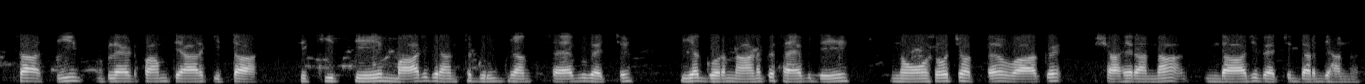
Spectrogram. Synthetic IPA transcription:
saːsiːplɛːʈpʰaːɾmt̪jaːɾkiːt̪aː | sɪkʰːiːt̪eːmaːd͡ʒɡɾənt̪ʰɡʊɾuːɡɾə̃nt̪ʰsɛːɪbʋɪt͡ʃ | jaɡʊɾnaːɳəksɛːɪbd̪eː | nɔːsɔːt͡ʃɔət̪ːəɾʋaːk | ʃaːɦɪɾaːnãː | ənd̪aːd͡ʒʋɪt͡ʃd̪əɾd͡ʒɦən

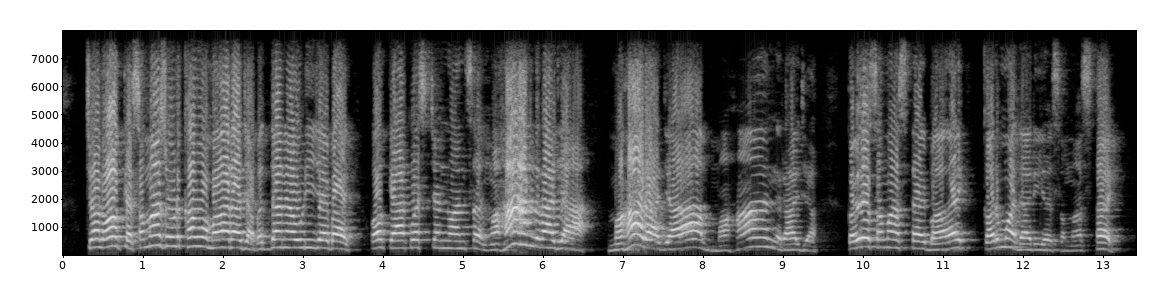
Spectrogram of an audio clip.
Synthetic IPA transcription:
t͡ʃəlokesəmad͡ʒoɽkʰaʋõməɦaɾaːd͡ʒabəd̪ʱːaneawɽid͡ʒajbʱajokeakʋest͡ʃənːoansəɾməɦanɾaːd͡ʒa | məɦaɾad͡ʒaməɦanɾaːd͡ʒa | kəjosəmast̪ʰaːjbʱajkəɾməd̪aɾijəsəmad͡ʒt̪ʰaj

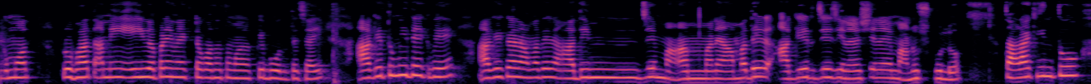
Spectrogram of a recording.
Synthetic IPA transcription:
ɡmot̪̚ | pɾobʱat̪amiejbɛpaɾemɛk̚ʈakɔt̪ʰat̪omakebolt̪et͡ɕajaɡet̪umid̪ekʰbeaɡekaɾamad̪eɾad̪imd͡ʑemamaneamad̪eɾaɡeɾd͡ʑed͡ʑenaɾeʃoneɾmanuʃɡulot̪aɾakint̪u

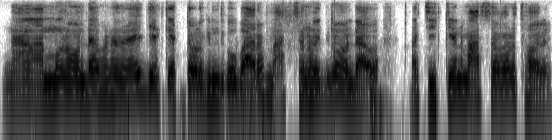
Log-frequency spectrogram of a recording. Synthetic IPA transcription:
nãamɔɾɔɳɖabʱɔɽannaĩd͡ʒeket̪ɔɽk̬imit̪ikobaɾɔmat͡ʃʰɔnɦojt̪inɔɔɳɖabɔat͡ʃikenmasɔkɔɾɔt̪ʰɔɾɛ

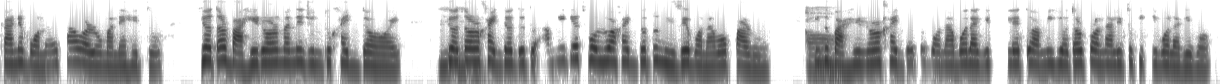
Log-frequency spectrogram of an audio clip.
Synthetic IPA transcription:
kaɹɔnɛbɔnajsawaɹʊ̃manɛɦɛtʊ | hiɦɔtɔɹbaɦiɹɔɹmanɛzuntʊkʰajdɔɦɔj | hiɦɔtɔɹkʰajdɔtutʊʔamietiatʰolʊwakʰajdɔtʊnizɛbɔnabɔpaɹʊ̃ | kintubaɦiɹɔɹkʰajdːɔtʊbɔnabɔlaɡilɛtʊamihiɦɔtɔɹpɹɔnalitʊkʰikibɔlaɡibɔ

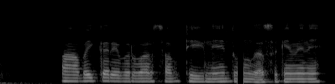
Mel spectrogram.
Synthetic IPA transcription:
ɦãːbəiːkəɾeːbəɾbaːɾsəbʈʰiːknẽːd̪ud̪asəkẽːʋẽːnẽː

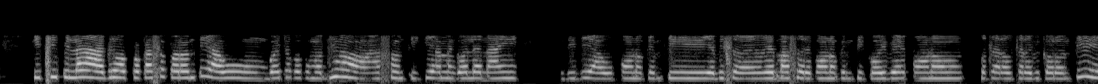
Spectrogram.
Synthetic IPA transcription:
kit͡ʃʰipilaːɡɾɔɦɔpɾɔkasɔkɔɾɔnt̪iaũbɔjʈʰɔkɔkumɔd̪ʱjɔasɔnt̪ikiamẽɡɔlanaĩ | d̪id̪iaukɔɽ̃ɔkimt̪iebisemasɔɾekɔɽ̃ɔkimt̪ikɔibekɔɽ̃ɔpɾɔt͡ʃaɾɔut͡ʃaɾabʱikɔɾɔnt̪i

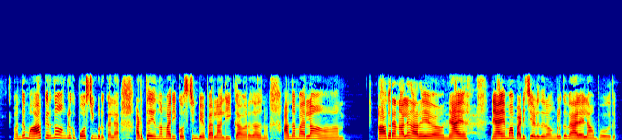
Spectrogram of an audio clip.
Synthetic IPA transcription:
ʋɐnd̪ɯmaːɾkɪɾɯnd̪ãːɐʋɐŋɡɐɭɯkːɯpoːsʈɪŋkɔɽɯkːɐlɐɐɽɯt̪ːɐɪnd̪ɐmaːd̪ɾikosʈɪnpeːp̬ːaːɾɐlãːliːkːaːʋɐɾɐðɯɐðɪnɐnd̪ɐmaːd̪ɾilãː | aːɣɪɾɐnaːlɐnɪɾɐjɐnɪaːjɐnɪjaːjɐmaːpɐɽɪt͡ʃːɯɛɭɯðɯɾɐɐŋɡɐɭɯk̬ːɯʋeːlɐjɛlːaːmpoːɣɯðɯ

